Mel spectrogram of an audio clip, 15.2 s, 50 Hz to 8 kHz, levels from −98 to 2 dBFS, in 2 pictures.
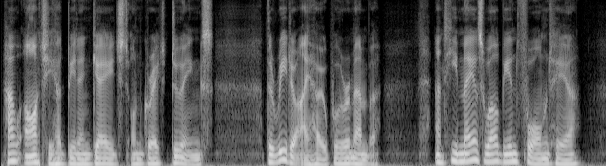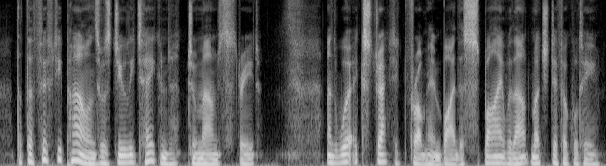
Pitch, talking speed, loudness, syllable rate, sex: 105 Hz, 170 wpm, -19 LUFS, 5.1 syllables/s, male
